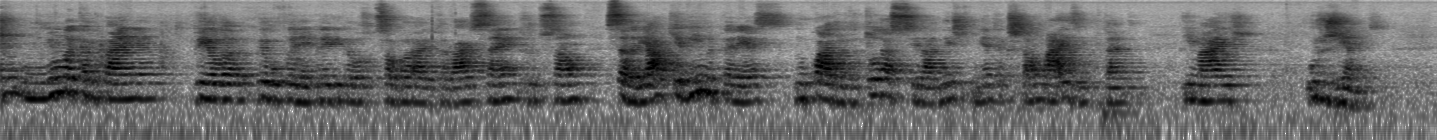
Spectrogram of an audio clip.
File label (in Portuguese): noticia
